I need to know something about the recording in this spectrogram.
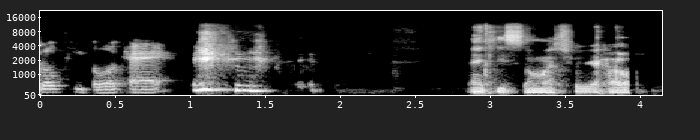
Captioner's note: giggling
